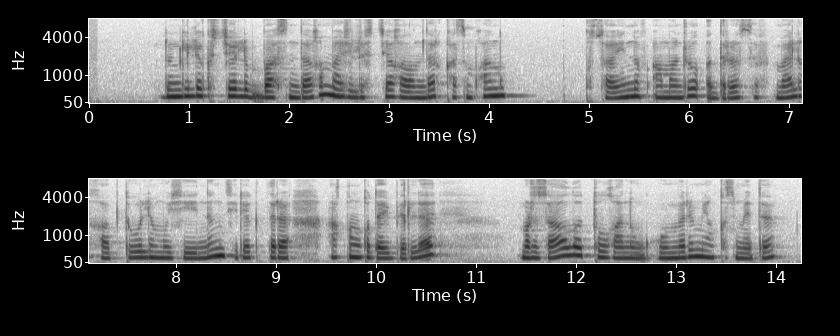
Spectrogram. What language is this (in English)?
Kazakh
